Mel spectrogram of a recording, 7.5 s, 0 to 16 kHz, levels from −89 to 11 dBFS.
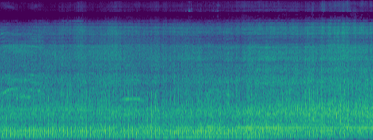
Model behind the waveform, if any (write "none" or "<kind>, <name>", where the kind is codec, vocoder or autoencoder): none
